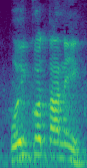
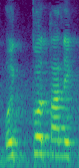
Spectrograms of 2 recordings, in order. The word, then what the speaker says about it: ঐকতানিক: ঐকতানিক, ঐক্যতানিক না, উচ্চারণটাও ঐকতানিক। হ্যাঁ, না না, ঐকতানিক, ঐক্য না, ঐকতানিক, এটাকে সমমেলও বলি আমরা।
